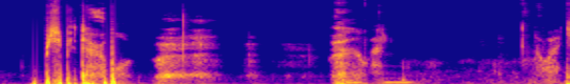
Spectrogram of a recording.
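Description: A man in a soft ASMR-style setting gives a long audible yawn, with breathy whispered vocal sounds, a drawn-out moaning exhale and a second stretched yawn after a short pause.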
